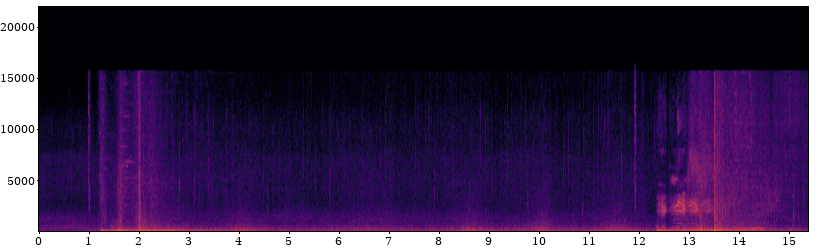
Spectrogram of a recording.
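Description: A fiery blast bursts with a deep whooshing rumble.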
